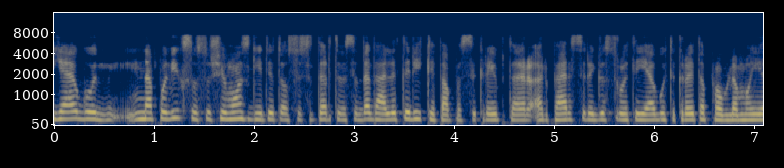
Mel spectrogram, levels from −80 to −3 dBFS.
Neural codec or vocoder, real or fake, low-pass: codec, 16 kHz, 2 kbps, X-Codec, HuBERT features, trained on general audio; fake; 7.2 kHz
